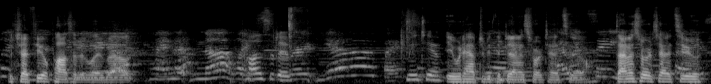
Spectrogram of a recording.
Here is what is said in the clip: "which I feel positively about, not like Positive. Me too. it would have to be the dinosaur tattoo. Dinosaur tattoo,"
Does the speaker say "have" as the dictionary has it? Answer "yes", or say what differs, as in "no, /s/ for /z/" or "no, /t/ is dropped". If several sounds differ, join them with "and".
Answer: no, /f/ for /v/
